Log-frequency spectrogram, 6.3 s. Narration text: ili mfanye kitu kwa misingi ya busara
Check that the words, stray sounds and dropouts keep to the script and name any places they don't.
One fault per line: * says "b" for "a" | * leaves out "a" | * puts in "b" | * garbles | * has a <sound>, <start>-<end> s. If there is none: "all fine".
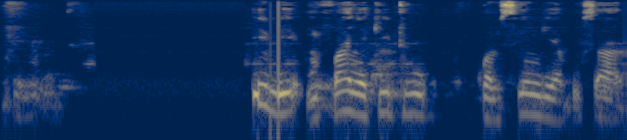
all fine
